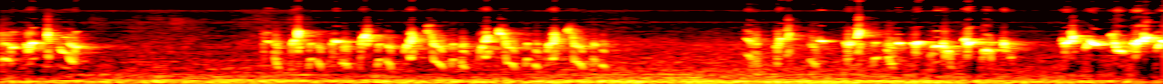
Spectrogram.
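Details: Yellow-vented bulbul giving fighter-style song intended to trigger singing in other bulbuls: repeated chattering bursts of bubbly notes, ending in a brighter, more continuous warble, over steady low hum.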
